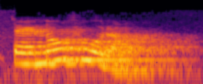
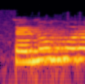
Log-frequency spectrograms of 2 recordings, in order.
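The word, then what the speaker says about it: Ctenophora: Then phylum टेनोफोरा. टेनोफोरा बोल रही हूं मैं, सी साइलेंट है. टेनोफोरा टी है ये.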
